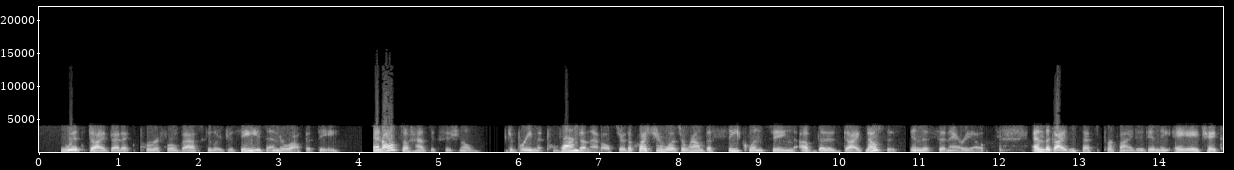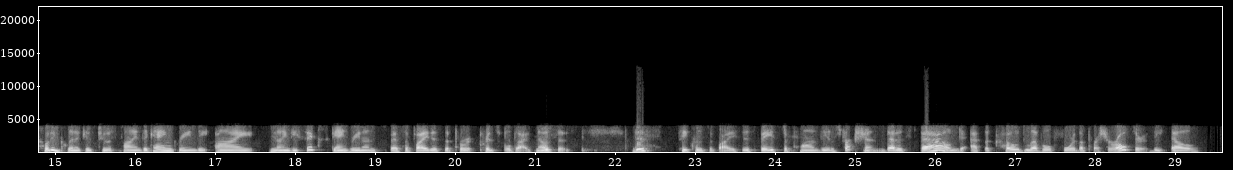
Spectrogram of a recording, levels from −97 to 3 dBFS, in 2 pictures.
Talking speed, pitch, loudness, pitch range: 150 wpm, 175 Hz, -20 LUFS, 160-250 Hz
